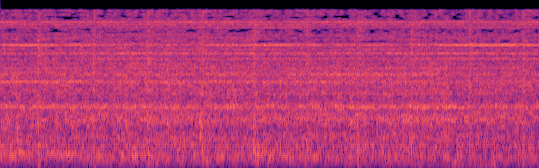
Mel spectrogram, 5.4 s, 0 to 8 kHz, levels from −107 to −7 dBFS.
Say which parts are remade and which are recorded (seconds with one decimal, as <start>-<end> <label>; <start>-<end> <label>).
0.0-5.4 remade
